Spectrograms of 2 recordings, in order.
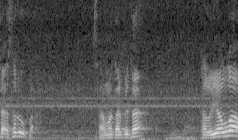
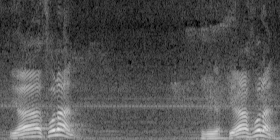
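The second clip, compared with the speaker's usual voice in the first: calling out; 2 semitones higher than usual. Shown as a demonstration. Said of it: "Ini dipakai orang-orang".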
